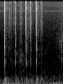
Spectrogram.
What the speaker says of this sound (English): I'm just typing it so you can see it.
